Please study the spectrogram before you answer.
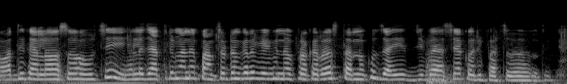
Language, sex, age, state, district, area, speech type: Odia, female, 45-60, Odisha, Koraput, urban, spontaneous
